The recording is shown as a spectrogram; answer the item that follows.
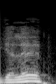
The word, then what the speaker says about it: Gallez: Alors donc, Père Gallet, ça s'écrit G-A-2-L-E-Z.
